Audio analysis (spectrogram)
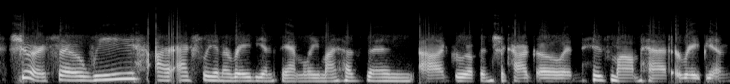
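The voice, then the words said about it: Wisconsin accent. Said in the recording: “you have more of the Wisconsin accent than the Southern accent”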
